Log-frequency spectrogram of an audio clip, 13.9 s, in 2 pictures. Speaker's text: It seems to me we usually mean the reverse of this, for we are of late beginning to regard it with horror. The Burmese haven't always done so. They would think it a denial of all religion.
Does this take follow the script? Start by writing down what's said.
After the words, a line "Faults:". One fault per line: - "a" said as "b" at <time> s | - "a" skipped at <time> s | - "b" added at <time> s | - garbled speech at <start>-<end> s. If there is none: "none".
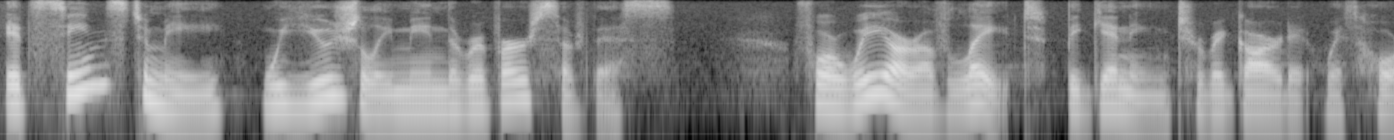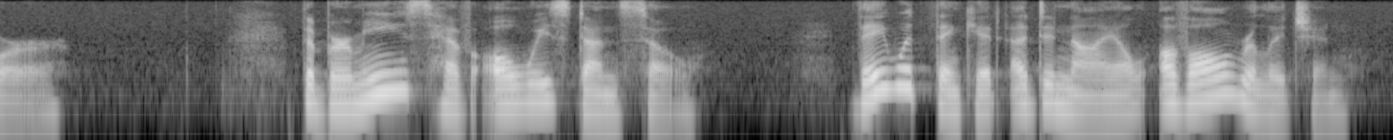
It seems to me we usually mean the reverse of this, for we are of late beginning to regard it with horror. The Burmese have always done so. They would think it a denial of all religion.
Faults:
- "haven't" said as "have" at 9.1 s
